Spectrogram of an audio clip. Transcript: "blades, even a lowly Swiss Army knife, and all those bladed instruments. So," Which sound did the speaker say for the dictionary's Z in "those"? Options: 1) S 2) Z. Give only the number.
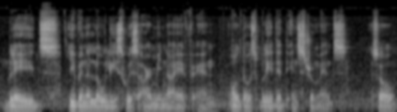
1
